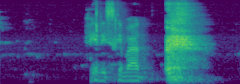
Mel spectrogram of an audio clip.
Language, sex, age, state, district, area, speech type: Hindi, male, 45-60, Uttar Pradesh, Jaunpur, urban, spontaneous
